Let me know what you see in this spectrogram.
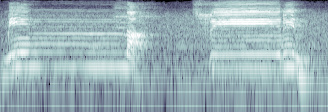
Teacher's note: من نا تالو سے زبان ہماری لگ گئی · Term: ادغام کا غنہ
